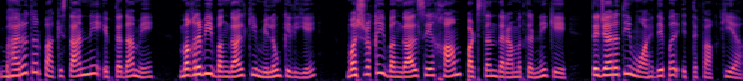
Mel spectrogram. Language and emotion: Urdu, neutral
